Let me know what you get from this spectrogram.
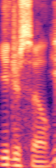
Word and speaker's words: Yggdrasil: How do you say that fucking Yggdrasil.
